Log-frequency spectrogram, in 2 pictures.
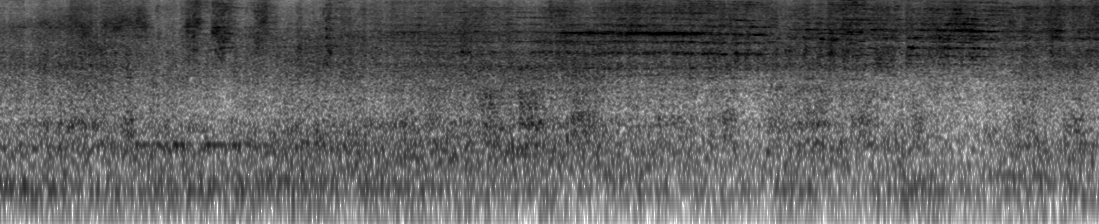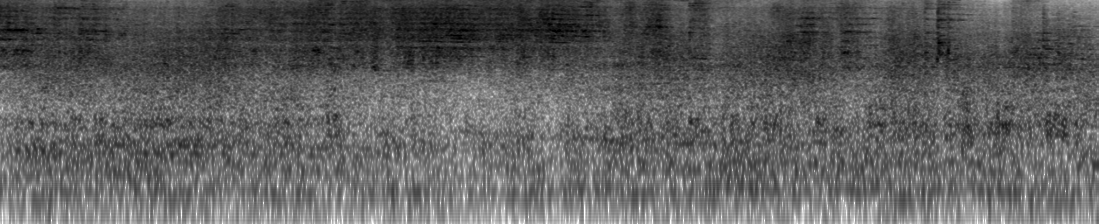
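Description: Double-stack intermodal freight cars of a long freight train rolling past: a steady rumble of wheels on rail with clacking over the joints. A high wheel squeal rises at times, about a third of the way in and again past the middle.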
